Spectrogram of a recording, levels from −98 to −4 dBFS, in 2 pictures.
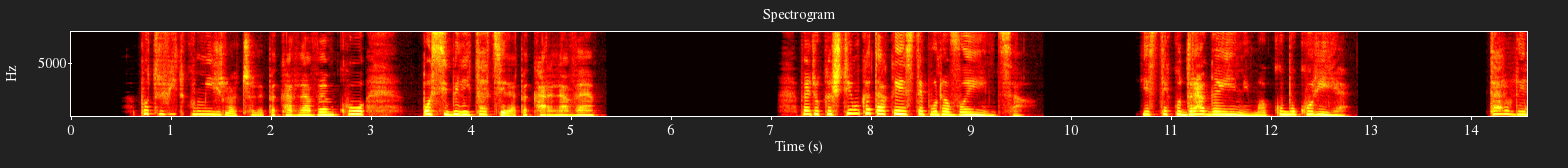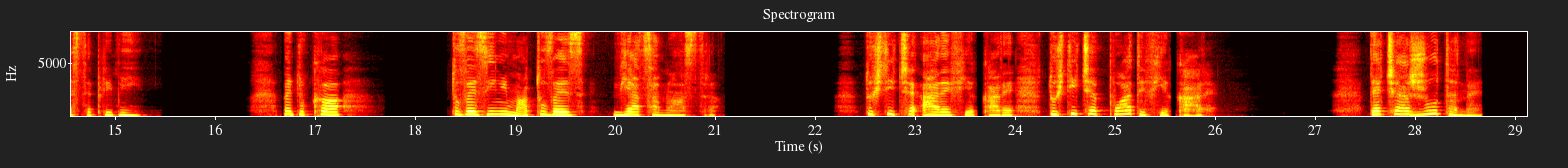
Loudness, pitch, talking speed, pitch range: -22 LUFS, 265 Hz, 105 wpm, 215-295 Hz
